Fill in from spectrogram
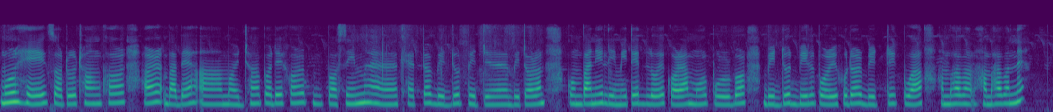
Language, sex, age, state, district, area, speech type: Assamese, female, 18-30, Assam, Sivasagar, rural, read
